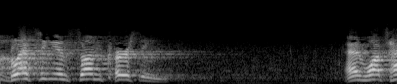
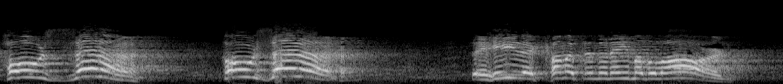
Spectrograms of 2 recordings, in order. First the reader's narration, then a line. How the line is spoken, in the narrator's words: others are hollering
